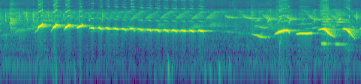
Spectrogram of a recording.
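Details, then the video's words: White-rumped shama song used as a training recording to prompt quiet captive birds to sing: a fast run of repeated bright notes gliding downward, then varied rising and falling whistles and sharp sweeps. "Murai Pendiam Cepet Buka Suara dengan masteran ini | shama bird"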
